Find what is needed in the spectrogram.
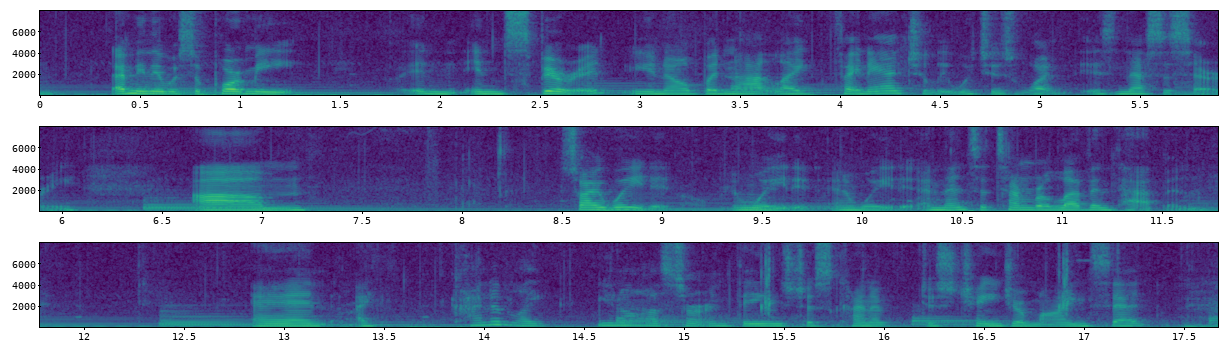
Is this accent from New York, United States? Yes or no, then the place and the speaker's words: yes; New York, United States; such an eye opener being a New Yorker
